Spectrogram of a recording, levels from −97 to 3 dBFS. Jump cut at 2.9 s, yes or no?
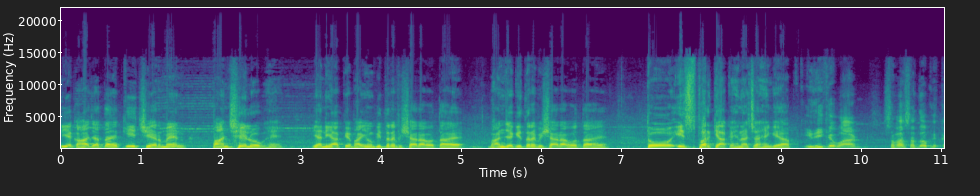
no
